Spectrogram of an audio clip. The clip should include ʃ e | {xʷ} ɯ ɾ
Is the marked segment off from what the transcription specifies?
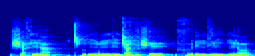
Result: yes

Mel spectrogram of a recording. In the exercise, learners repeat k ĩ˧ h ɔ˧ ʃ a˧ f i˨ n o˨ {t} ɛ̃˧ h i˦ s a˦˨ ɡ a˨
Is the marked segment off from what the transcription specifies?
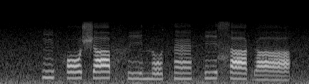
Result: no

